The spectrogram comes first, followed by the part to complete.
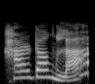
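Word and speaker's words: Khardung La: রাস্তার তালিকায় এসেছে ভারতের খারদুংলা রোডের কথা। প্রায় 39 কিলোমিটার দীর্ঘ এই রাস্তা ভারতের জম্মু ও কাশ্মীরের লাদাখ অঞ্চলের একটি পর্বত পাস। এর স্থানীয় উচ্চারণ খারডংলা বা হার্ট জংলা এছাড়া খারদুমলা রোডটি ঐতিহাসিকভাবে গুরুত্বপূর্ণ।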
